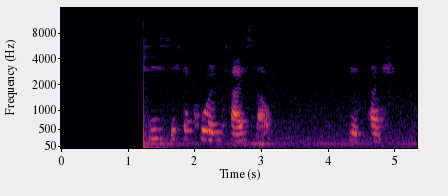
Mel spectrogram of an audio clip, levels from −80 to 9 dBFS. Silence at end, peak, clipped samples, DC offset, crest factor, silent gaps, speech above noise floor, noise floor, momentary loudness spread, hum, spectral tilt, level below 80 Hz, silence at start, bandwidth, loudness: 0 s; -14 dBFS; under 0.1%; under 0.1%; 20 dB; none; 24 dB; -56 dBFS; 15 LU; none; -6.5 dB/octave; -62 dBFS; 1.25 s; 11 kHz; -32 LUFS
